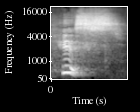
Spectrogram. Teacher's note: hiss, which has got that beautiful sibilant ending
